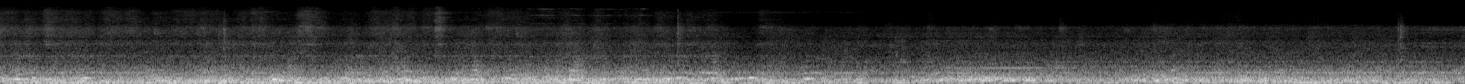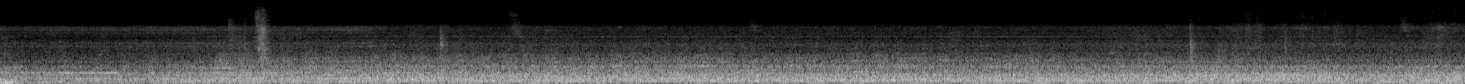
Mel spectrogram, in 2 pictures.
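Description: Berlin U-Bahn train running, heard from inside the car: a steady rumble of wheels on rail that lessens a little about halfway through, with one sharp click shortly after.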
